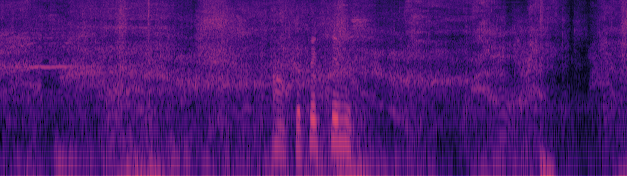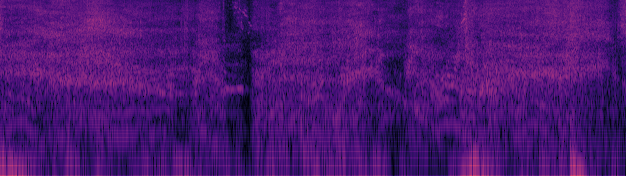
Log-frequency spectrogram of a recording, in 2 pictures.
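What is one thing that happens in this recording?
A crowd of zombies groans and growls.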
